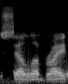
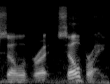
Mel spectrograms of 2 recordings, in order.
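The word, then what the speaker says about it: Cellebrite: And I used to call it Cellebright because there is an E in there, Cellebr. Apparently, based on the expert, he says Cellbright, no extra syllable in there.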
